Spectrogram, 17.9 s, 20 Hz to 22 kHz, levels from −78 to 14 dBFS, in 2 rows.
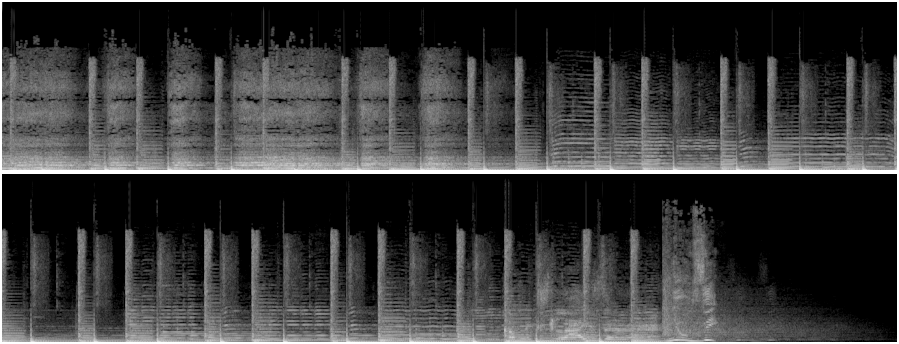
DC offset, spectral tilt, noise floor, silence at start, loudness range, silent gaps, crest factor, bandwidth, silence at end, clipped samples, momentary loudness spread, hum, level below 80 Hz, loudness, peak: under 0.1%; -5.5 dB/octave; -60 dBFS; 0 s; 3 LU; none; 10 dB; 17.5 kHz; 1.6 s; under 0.1%; 5 LU; none; -16 dBFS; -11 LUFS; 0 dBFS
